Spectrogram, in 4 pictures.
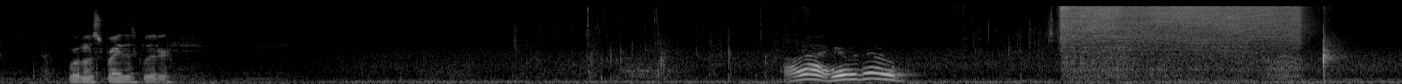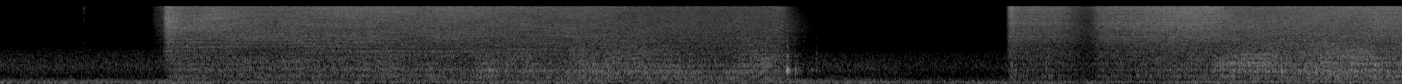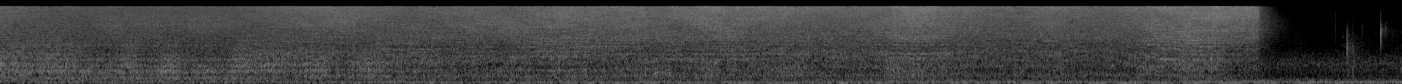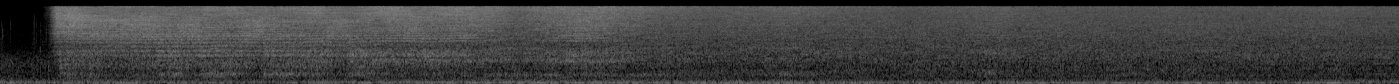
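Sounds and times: spray gun hissing: 0:10.6 - 0:13.2, 0:15.6 - 0:22.1, 0:24.1 - 0:40.8, 0:42.6 - 0:56.0.

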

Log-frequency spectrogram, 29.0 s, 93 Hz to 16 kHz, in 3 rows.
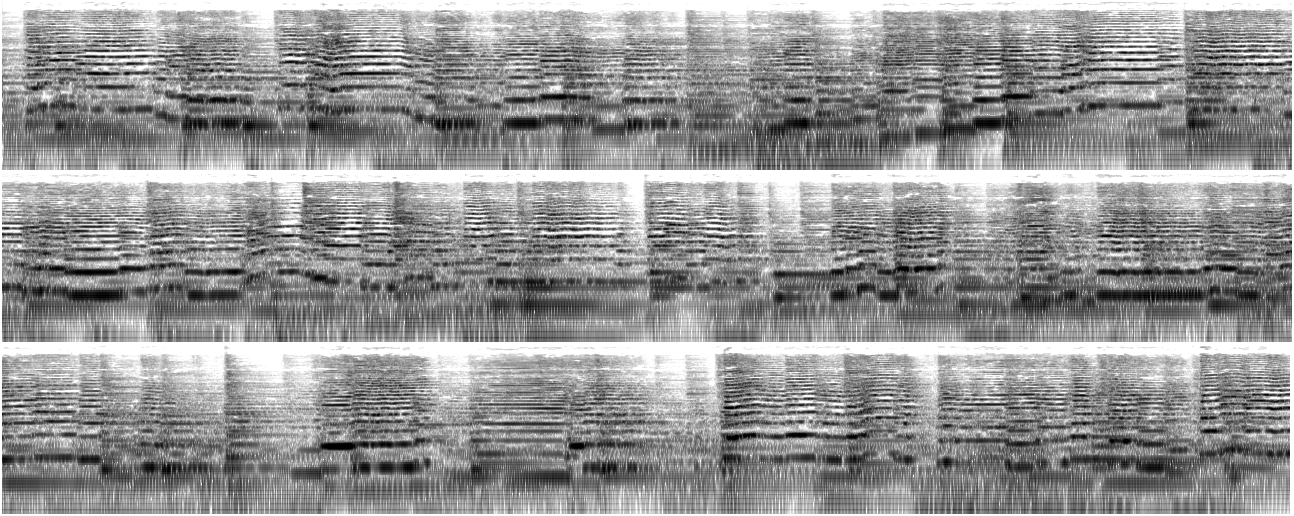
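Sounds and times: acoustic guitar: 0:00.0 - 0:29.0
grand piano: 0:00.0 - 0:29.0
saxophone melody: 0:00.0 - 0:29.0.

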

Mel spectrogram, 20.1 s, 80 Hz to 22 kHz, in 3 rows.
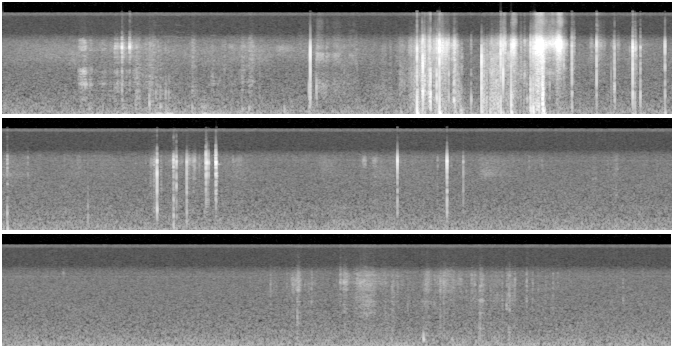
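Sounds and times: scratchy rustling: 0:16.2 - 0:19.0.

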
